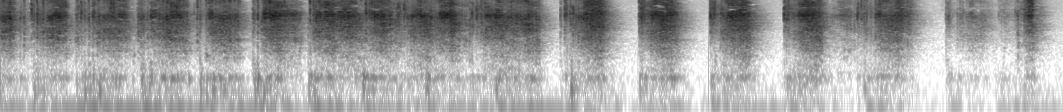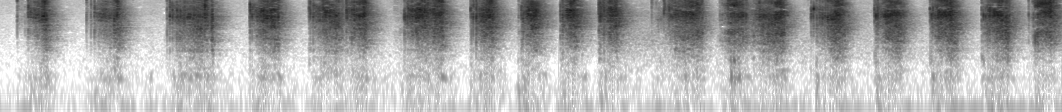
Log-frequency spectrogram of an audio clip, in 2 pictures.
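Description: Long pale-blue nails scratch a lit pink Himalayan salt block double candle holder made of solid salt. A bright, dry rasping scrape runs nearly continuously at first, then breaks into quick, separate back-and-forth strokes with short gaps between them.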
